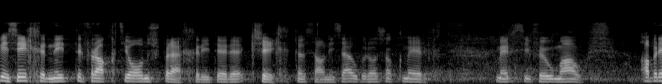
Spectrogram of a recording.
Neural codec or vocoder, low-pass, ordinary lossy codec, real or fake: none; 7.2 kHz; none; real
